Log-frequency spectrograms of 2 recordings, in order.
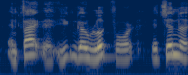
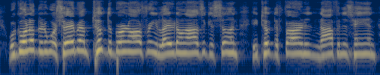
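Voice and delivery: louder sermon storytelling; preaching; 3 semitones higher, 5 dB louder than usual. Acted. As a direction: drive the story home from the pulpit.

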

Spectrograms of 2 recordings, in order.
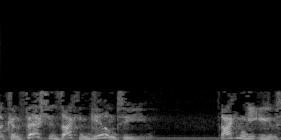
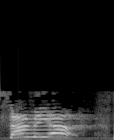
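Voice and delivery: excited shout; 11 semitones higher, 7 dB louder, much slower than usual. Acted. Eager response to God's promise.

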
